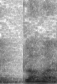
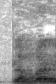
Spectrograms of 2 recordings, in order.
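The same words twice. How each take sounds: First: प्लम्बर as plumma, no b; correct pronunciation. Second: प्लम्बर with b sounded; wrong pronunciation. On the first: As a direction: drop the b in प्लम्बर. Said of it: "प्लम्बर बोलना है". (प्लम्बर बिना b, सही उच्चारण) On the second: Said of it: "प्लम्बर नहीं". (प्लम्बर b के साथ, गलत उच्चारण) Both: Shown as a demonstration.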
